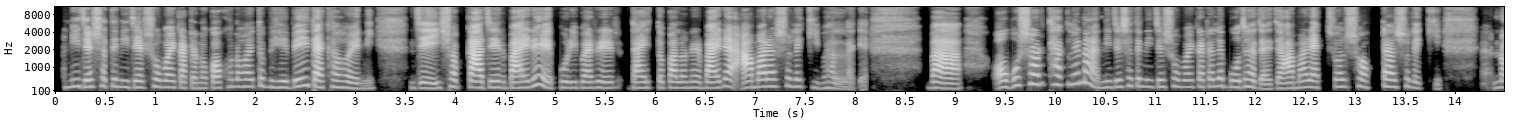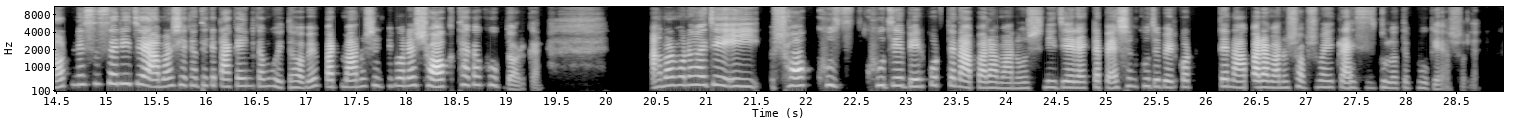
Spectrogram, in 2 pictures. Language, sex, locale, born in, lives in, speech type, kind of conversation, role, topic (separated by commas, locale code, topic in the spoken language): Bengali, female, bn-BD, Bangladesh, Bangladesh, conversation, unstructured, none, আপনি নিজের জন্য সময় বের করতে কীভাবে চেষ্টা করেন?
